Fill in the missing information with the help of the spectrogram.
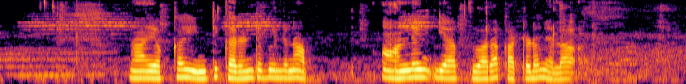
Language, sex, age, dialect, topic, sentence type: Telugu, female, 36-40, Utterandhra, banking, question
